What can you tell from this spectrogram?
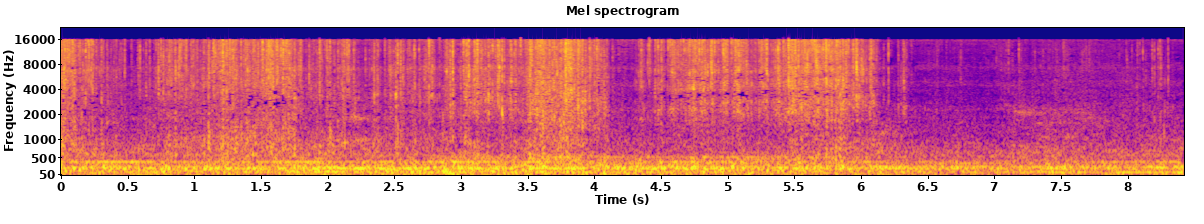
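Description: Plastic bags crinkling in bursts, over the steady hum of a refrigerated produce case.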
